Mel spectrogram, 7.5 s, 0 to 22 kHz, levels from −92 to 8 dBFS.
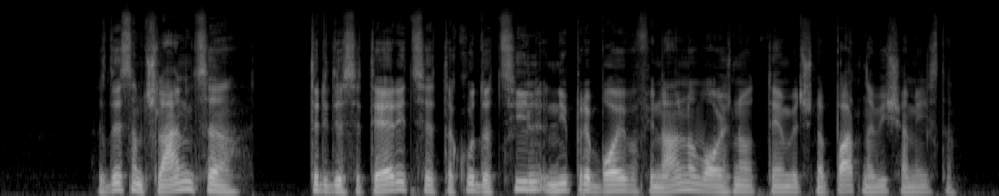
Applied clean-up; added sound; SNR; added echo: none; none; none; none.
